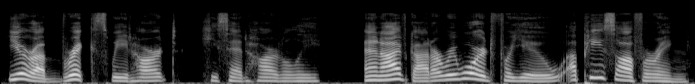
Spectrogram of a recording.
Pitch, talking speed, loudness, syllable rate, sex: 180 Hz, 145 wpm, -18 LUFS, 4.2 syllables/s, female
